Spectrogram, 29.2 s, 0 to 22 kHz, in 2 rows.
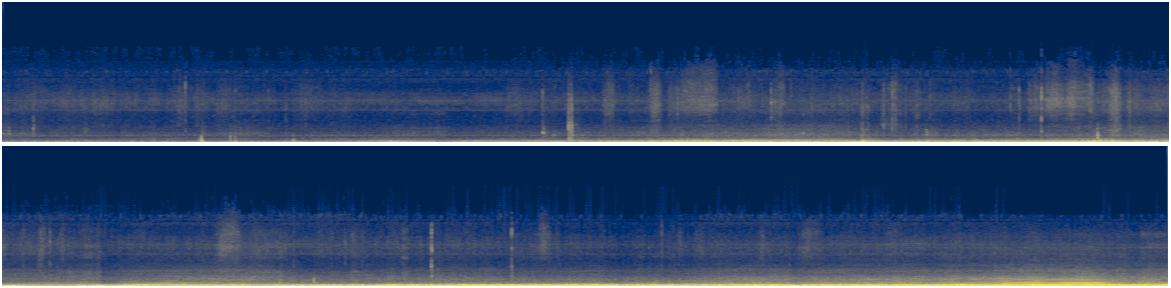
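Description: Aston Martin Vantage GTS V8 heard from inside the cabin as the car pulls away and gathers speed: the engine note rises and dips several times early on, then grows steadily louder over the first twenty seconds, with road rumble building beneath it, and climbs again near the end.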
